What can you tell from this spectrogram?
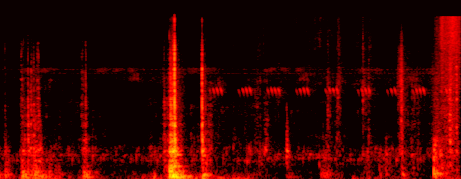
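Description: A wooden plank shed door being pulled open by hand, with one sharp knock about two and a half seconds in. Dry straw rustles near the end. An insect chirps faintly in short repeated trills, about two or three a second.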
